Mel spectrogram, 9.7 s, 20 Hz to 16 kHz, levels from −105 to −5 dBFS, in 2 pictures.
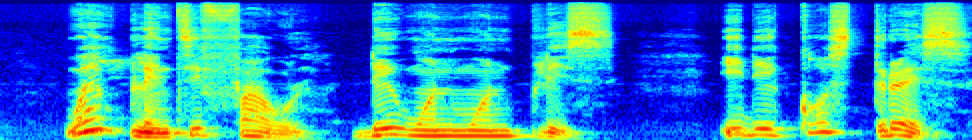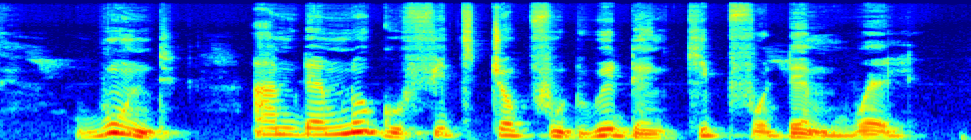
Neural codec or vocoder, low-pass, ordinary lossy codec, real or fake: none; 14.4 kHz; none; real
